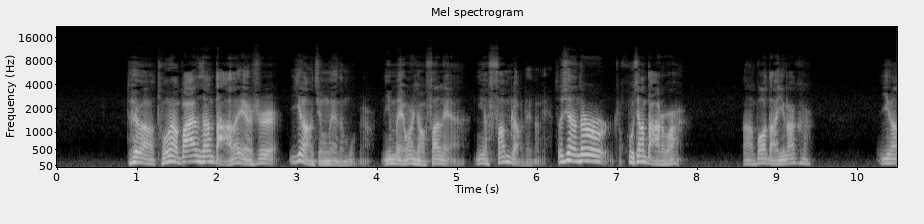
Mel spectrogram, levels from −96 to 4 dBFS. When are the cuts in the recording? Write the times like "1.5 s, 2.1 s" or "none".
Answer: 2.8 s, 4.0 s, 5.2 s, 6.2 s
